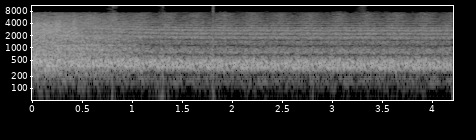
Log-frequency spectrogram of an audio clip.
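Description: A steady rushing noise with a faint hum in it, easing off slowly.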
